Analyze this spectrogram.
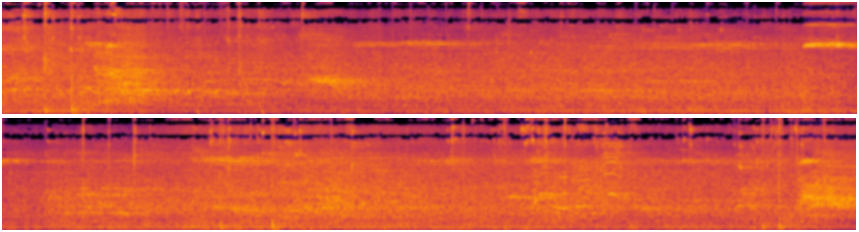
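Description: A volleyball is struck with sharp smacks that echo in a large hall.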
